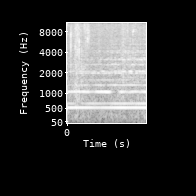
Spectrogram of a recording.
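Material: Nothing is struck.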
